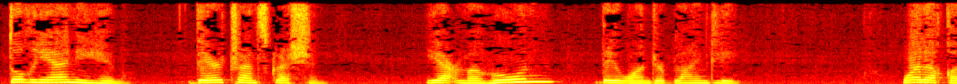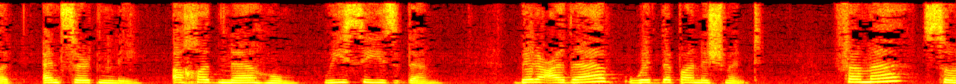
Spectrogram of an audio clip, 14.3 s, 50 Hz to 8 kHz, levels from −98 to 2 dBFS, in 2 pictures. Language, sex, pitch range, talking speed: English, female, 180-235 Hz, 85 wpm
